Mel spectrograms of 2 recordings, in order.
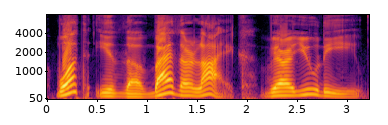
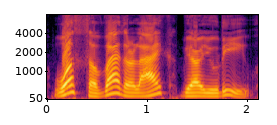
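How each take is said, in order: First: It is said at a slow, careful pace. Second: It is said at a quick, connected pace.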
